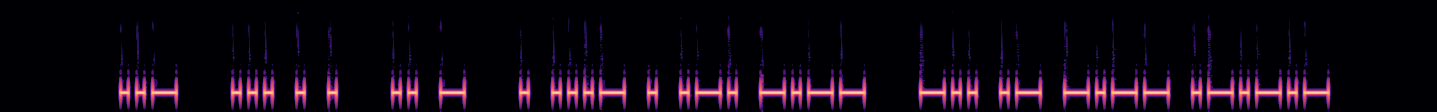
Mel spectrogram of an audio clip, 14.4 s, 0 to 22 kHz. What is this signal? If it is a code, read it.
Morse code, heard as a keyed tone, about 16 wpm, 700 Hz. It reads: U SEE IT EVERY DAY.
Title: Sentences from Top 200 Words and Abbreviations 15wpm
